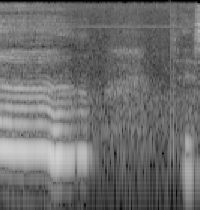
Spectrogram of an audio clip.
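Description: A woman humming a held note of a tune, which dips a little lower and stops about a second in; her singing starts again right at the end.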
